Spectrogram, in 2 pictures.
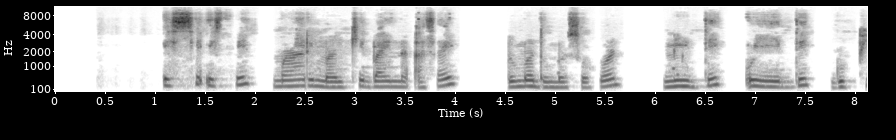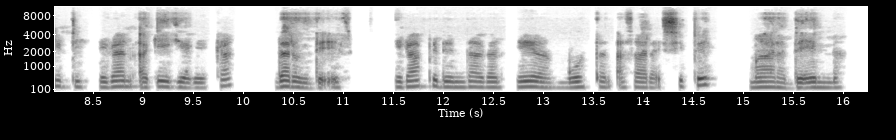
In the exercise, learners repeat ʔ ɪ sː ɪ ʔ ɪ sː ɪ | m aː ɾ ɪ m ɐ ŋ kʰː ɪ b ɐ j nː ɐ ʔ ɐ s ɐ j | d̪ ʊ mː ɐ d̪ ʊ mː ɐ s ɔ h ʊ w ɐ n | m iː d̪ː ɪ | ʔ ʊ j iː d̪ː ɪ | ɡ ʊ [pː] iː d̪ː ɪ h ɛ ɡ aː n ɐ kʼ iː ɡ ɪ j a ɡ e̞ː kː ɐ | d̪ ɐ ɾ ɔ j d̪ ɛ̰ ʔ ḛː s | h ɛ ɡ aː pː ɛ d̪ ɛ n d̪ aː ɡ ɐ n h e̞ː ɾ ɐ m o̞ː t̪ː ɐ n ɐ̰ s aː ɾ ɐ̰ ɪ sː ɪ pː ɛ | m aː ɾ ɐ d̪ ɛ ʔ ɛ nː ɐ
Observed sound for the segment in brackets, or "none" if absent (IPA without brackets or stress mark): pː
